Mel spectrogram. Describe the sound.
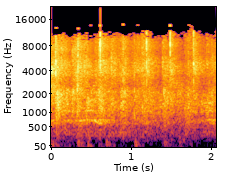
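Audience applause during a speech about morality and honesty, a fairly faint, steady patter of many hands with slight swells and dips in level.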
